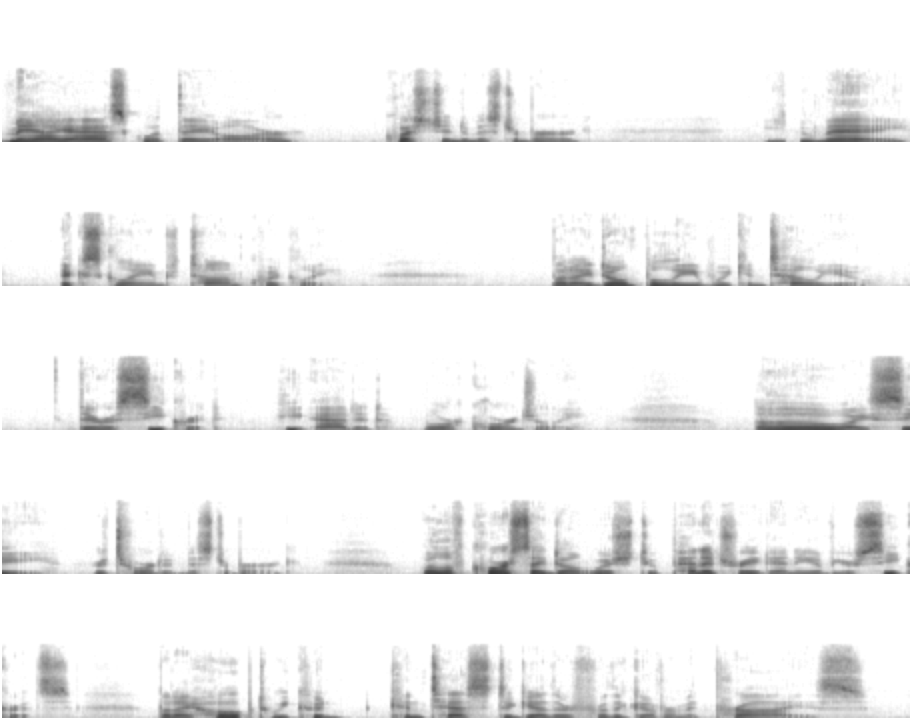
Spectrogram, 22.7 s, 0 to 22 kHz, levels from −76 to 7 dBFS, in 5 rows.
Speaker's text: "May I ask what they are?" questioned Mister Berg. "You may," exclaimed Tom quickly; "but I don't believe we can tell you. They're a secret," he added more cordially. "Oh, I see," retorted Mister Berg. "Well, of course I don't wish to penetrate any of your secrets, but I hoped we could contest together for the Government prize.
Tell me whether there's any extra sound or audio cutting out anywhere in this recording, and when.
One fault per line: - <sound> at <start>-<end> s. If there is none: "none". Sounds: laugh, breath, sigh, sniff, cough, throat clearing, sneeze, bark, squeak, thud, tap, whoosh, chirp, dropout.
- dropout at 3.9-4.0 s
